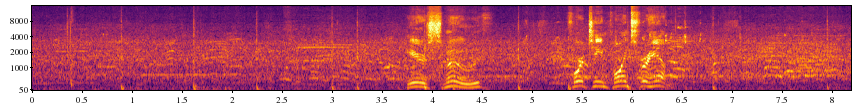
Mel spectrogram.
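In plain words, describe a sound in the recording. A basketball bounces on a hardwood floor with dull thumps.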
